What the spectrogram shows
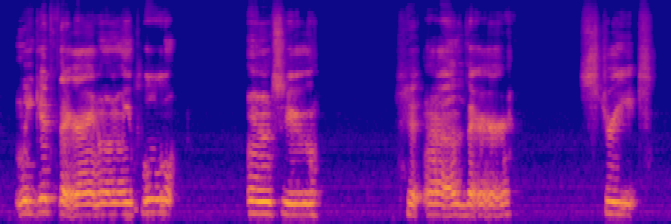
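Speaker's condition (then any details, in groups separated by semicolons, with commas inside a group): Cerebral palsy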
